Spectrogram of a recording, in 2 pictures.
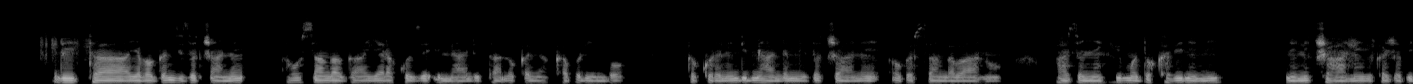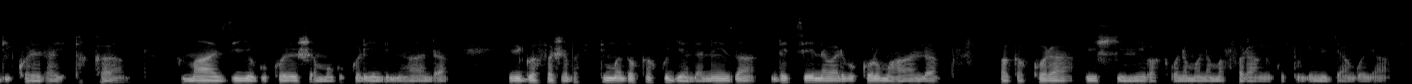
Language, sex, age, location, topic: Kinyarwanda, male, 25-35, Burera, government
